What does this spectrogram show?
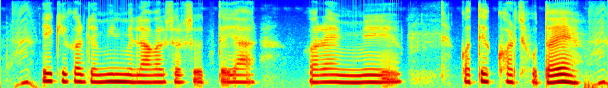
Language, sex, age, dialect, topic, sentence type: Maithili, female, 18-24, Southern/Standard, agriculture, question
